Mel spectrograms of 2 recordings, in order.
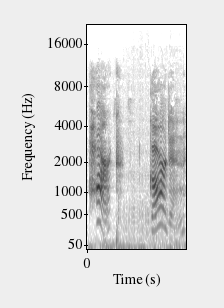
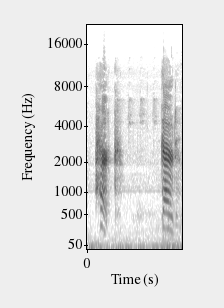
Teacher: In an American English accent, you would say park, garden, where the R sound has special emphasis in the back of the mouth and the throat. But in an Irish accent is it's as if we smile, making the vowel very broad as it comes forward to the front of the mouth. So instead of park garden, we would get perk garden per [laughter] that's the last of that video I'm going to play, but that video exists. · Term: Irish R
